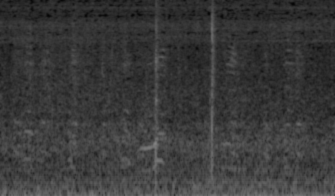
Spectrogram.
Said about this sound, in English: The Canadian geese have been at it all night, territorially squabbling, as they do.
